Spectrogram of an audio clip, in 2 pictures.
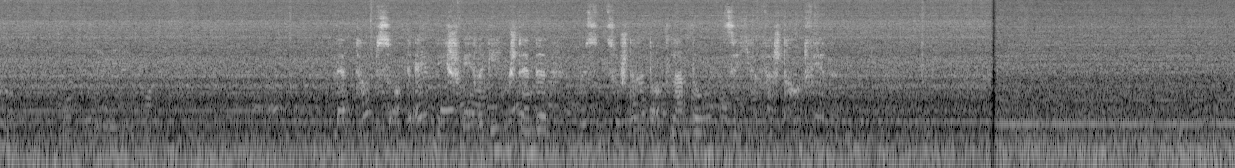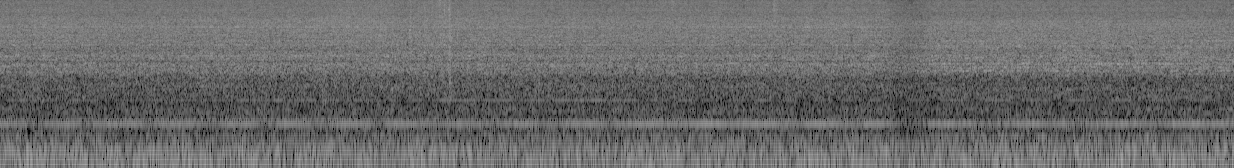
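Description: A jet engine drones steadily in an aircraft cabin.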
